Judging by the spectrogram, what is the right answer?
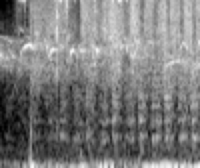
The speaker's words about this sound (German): Was sagt mir unser Hund?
